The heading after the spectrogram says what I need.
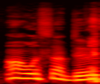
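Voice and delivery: overly casual, high greeting; fake casual cool. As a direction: play it way too cool. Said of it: "trying to be too cool".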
